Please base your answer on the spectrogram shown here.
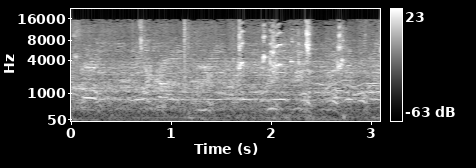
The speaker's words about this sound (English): Did they have a microphone right next to the net on that one? They did. Because play it again. Just the sound of it going through the basket is one of the most satisfying sounds on the planet.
